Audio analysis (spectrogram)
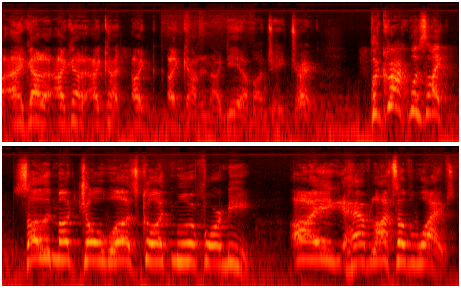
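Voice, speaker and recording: A man co-hosting a radio show with excitable, stammering comedy banter. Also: very high voice, creaky, slight background noise.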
